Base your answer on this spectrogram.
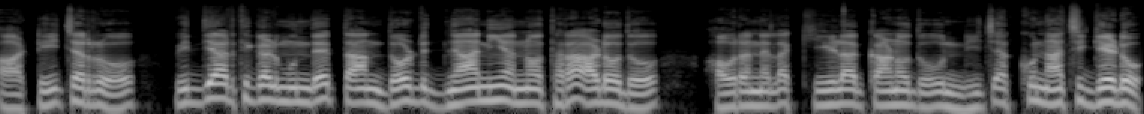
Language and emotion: Kannada, disgusted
